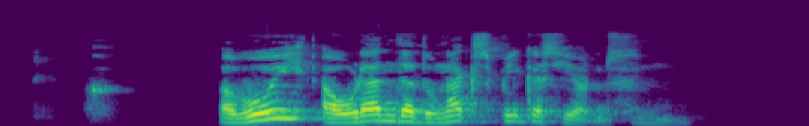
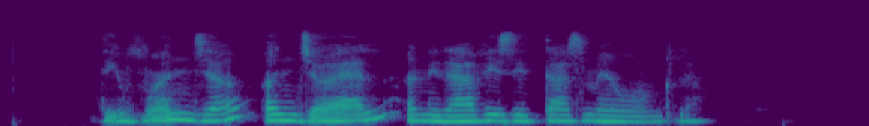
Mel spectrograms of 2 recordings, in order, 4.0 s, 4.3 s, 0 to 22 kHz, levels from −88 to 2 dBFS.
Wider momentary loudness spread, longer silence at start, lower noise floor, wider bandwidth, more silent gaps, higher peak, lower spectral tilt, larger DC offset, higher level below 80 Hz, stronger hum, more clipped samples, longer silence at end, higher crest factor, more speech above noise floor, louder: first, 16 LU vs 10 LU; about the same, 0.45 s vs 0.5 s; second, -41 dBFS vs -84 dBFS; about the same, 7.4 kHz vs 7.8 kHz; first, 0.75-1.09 s vs none; first, 0 dBFS vs -24 dBFS; about the same, -7 dB/octave vs -7 dB/octave; neither; first, -64 dBFS vs -72 dBFS; neither; neither; first, 1.1 s vs 0.8 s; about the same, 16 dB vs 16 dB; second, 26 dB vs 46 dB; first, -15 LUFS vs -39 LUFS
